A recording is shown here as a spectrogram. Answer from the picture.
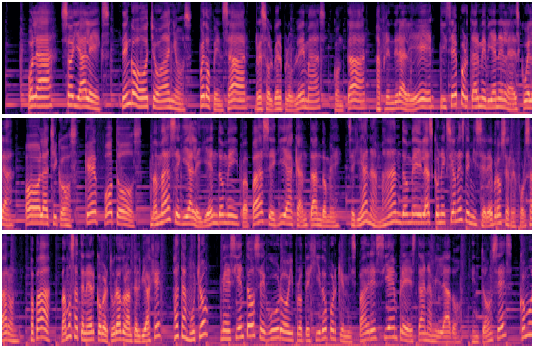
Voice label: Commercial Teen Spanish

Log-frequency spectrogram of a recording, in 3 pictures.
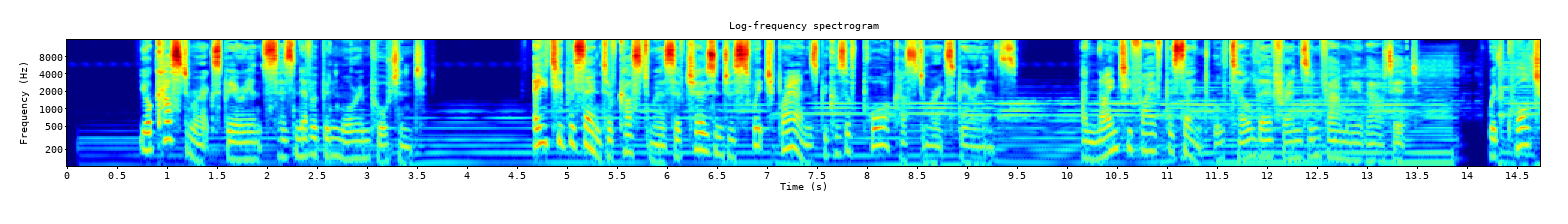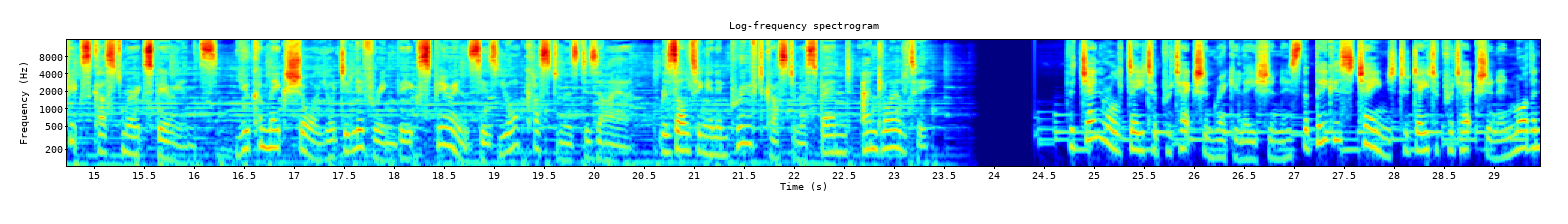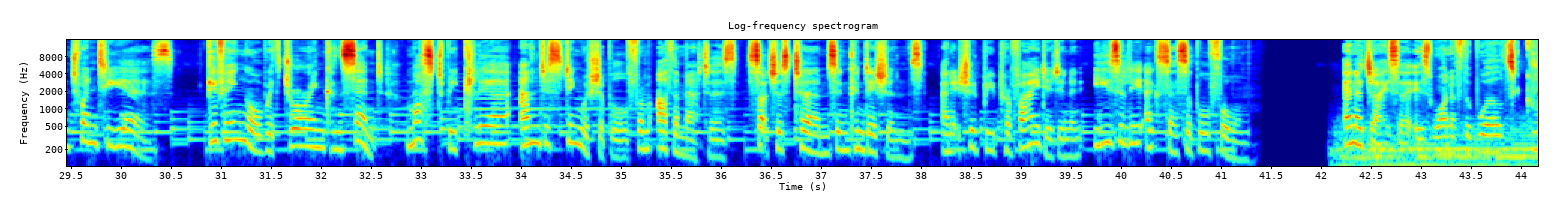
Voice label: Corporate

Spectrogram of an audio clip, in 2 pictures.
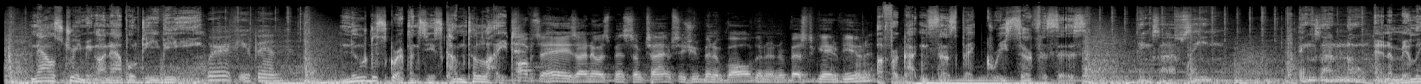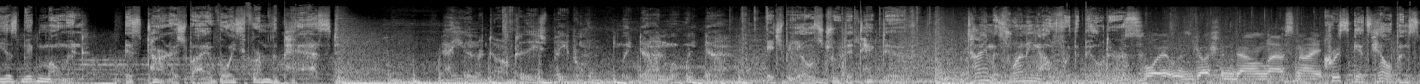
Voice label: Promo

